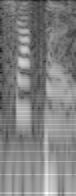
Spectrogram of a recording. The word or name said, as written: Shockwave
